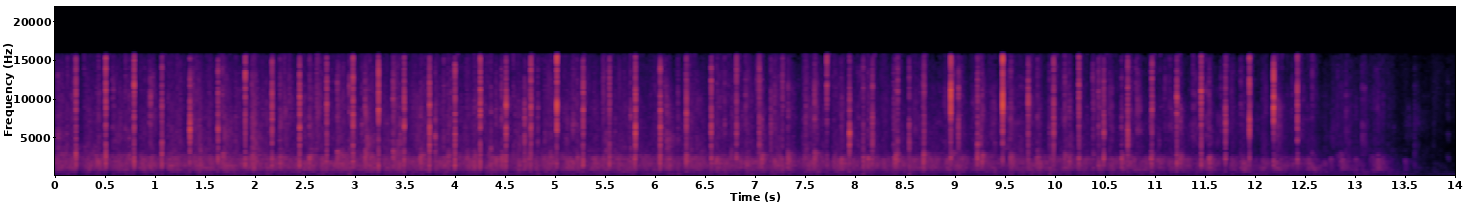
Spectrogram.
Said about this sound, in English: So give these folks an award-winning round of applause.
